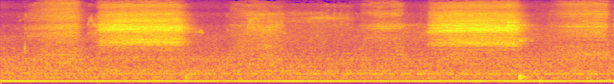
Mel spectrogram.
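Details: Food-begging hisses from a captive young tropical screech owl raised since the egg: two loud, drawn-out breathy hisses with quieter ones between, against a steady low hum.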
